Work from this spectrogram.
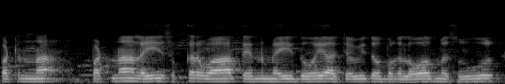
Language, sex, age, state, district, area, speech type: Punjabi, male, 60+, Punjab, Ludhiana, rural, read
